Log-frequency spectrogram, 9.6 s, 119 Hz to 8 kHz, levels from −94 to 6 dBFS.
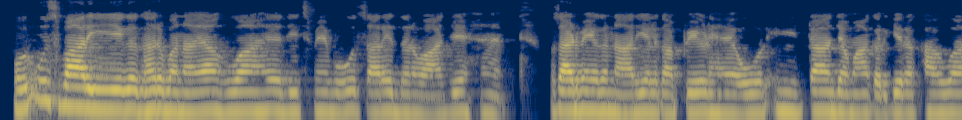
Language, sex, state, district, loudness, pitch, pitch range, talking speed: Hindi, male, Uttar Pradesh, Jalaun, -18 LUFS, 160 Hz, 150-165 Hz, 170 wpm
